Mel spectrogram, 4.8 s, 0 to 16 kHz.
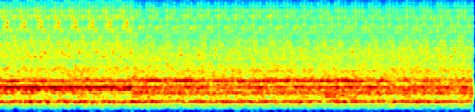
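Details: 2009 VW Jetta 2.5L that had a flashing check engine light and severe misfire, after replacing the cylinder 2 ignition coil with a secondary winding fault: even, steady idle with a faint valve tick and no stumble. All cylinders are firing.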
